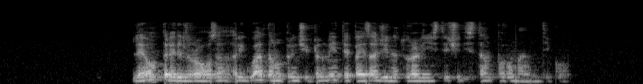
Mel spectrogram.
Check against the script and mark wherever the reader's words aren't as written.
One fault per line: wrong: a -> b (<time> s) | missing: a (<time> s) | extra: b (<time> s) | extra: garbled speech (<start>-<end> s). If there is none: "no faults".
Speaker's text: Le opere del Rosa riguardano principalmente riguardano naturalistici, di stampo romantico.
wrong: riguardano -> paesaggi (3.5 s)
